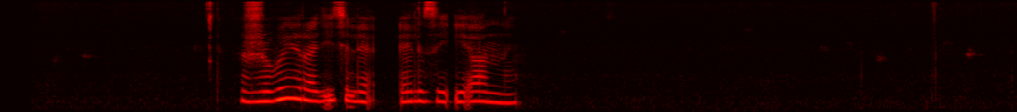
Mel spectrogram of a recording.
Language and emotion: Russian, neutral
